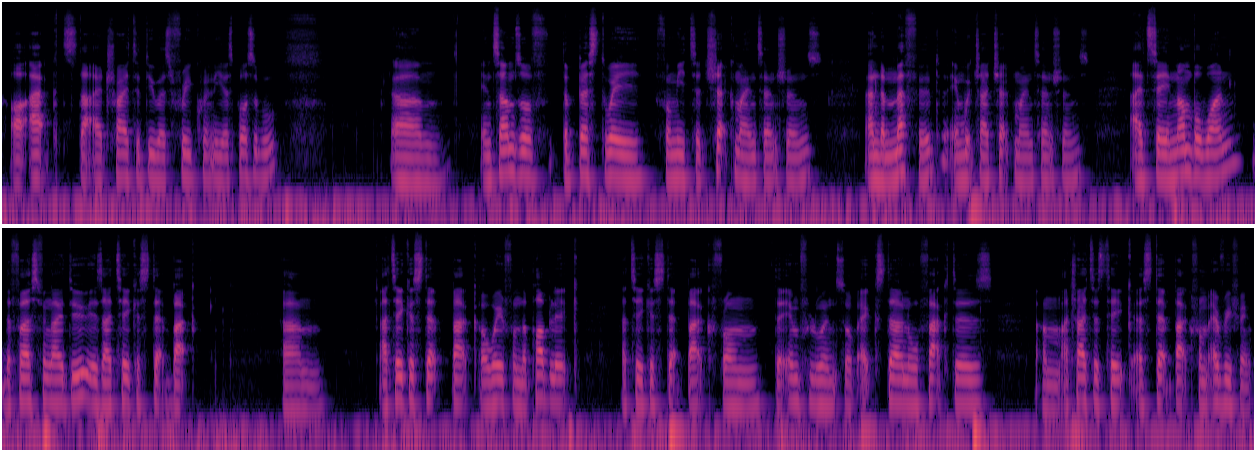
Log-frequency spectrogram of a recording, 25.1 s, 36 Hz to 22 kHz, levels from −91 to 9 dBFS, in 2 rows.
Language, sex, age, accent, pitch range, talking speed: English, male, 20-39, British, 120-140 Hz, 190 wpm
